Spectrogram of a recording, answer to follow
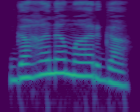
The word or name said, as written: ಗಹನಮಾರ್ಗ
